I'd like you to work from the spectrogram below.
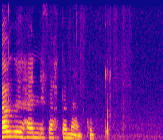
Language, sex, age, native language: Icelandic, female, 10, Icelandic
